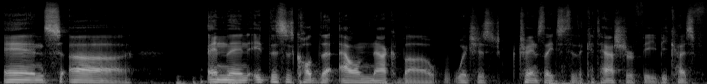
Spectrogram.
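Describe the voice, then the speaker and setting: A man's voice: deep voice, unhurried, smooth. A man from Georgia with a Southern accent, co-hosting a church podcast and casually explaining history. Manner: animated, acts out voices of nations jokingly. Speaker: podcast co-host.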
